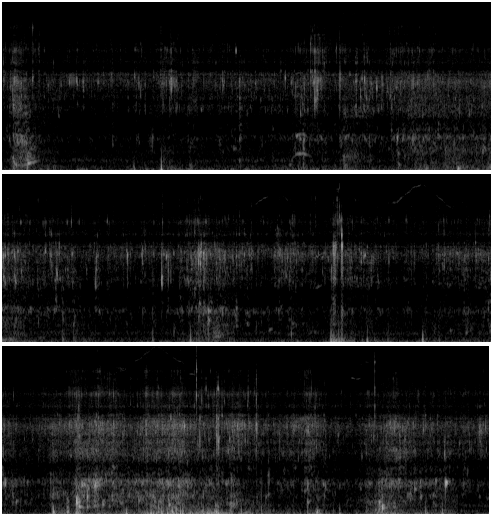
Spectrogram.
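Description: Underwater water noise picked up by a submerged camera: steady rushing and bubbling, with a few sharp knocks and a heavier, louder rumble of water movement in the second half.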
